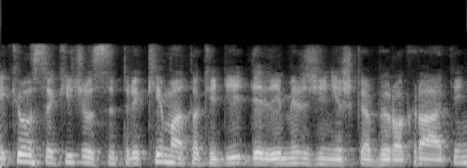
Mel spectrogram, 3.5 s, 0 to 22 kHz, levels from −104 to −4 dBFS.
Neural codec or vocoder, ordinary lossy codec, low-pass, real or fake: codec, 16 kHz, 2 kbps, X-Codec, WavLM features, trained on Multilingual LibriSpeech; AAC, 48 kbps; 7.2 kHz; fake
